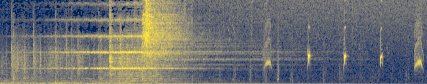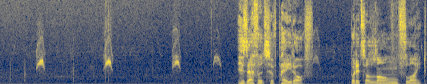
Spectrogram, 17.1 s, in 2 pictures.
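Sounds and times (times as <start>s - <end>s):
low music drone: 0.0s - 8.7s
short high bird calls: 5.2s - 11.0s, 11.8s - 13.1s.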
